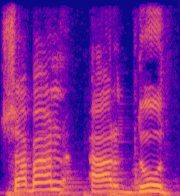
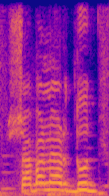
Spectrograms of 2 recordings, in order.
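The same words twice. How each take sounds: First: The phrase is said slowly and carefully. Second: The phrase is said quickly and hurriedly. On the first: "আরে ধীরে ধীরে তো সবাই বলতে পারে" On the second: "পারলে তুই তাড়াতাড়ি বলে দেখা।"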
